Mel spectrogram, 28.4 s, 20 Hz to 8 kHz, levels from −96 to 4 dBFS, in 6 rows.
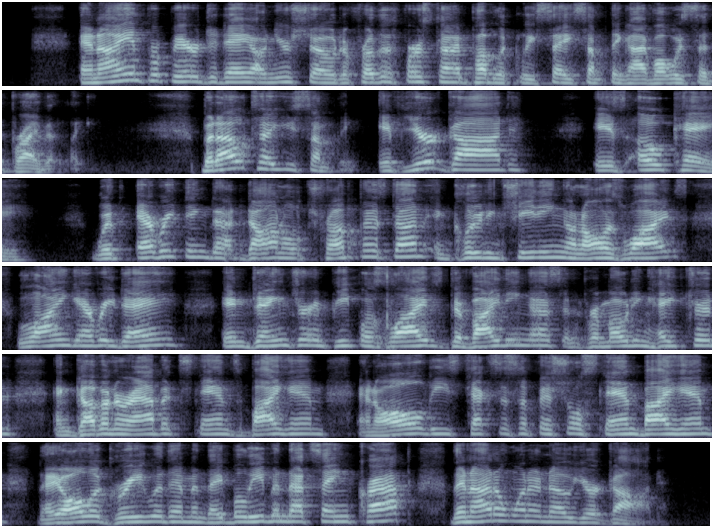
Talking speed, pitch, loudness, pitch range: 185 wpm, 175 Hz, -21 LUFS, 160-185 Hz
